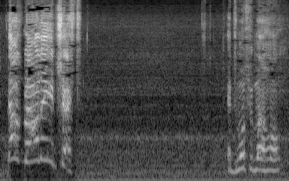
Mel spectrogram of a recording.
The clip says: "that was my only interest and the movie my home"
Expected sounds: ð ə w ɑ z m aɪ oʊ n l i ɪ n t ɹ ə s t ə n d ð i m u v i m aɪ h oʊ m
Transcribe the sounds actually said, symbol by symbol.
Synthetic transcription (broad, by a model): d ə w ɑ z m aɪ oʊ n l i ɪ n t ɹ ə s t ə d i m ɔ f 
